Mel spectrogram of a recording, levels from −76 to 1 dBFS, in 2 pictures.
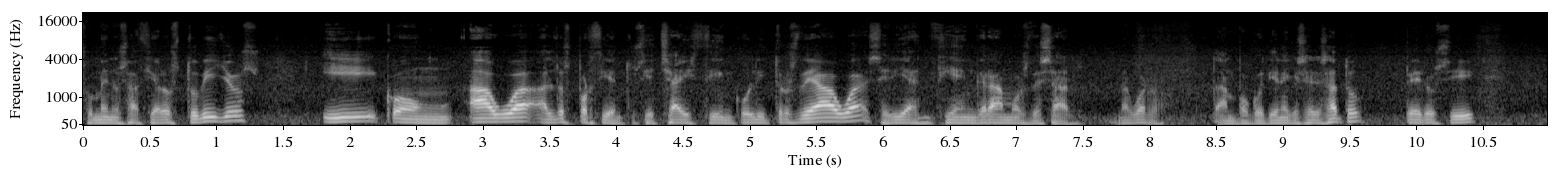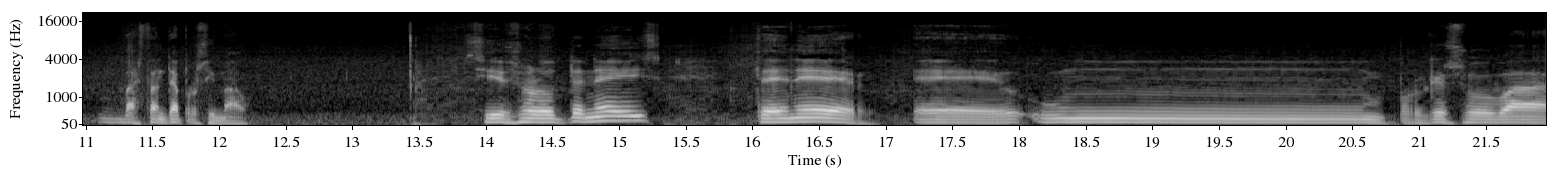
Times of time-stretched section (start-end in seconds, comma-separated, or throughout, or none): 13.48-21.96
